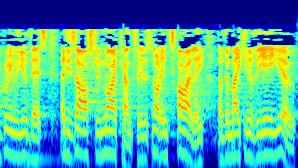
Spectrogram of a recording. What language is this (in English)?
English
